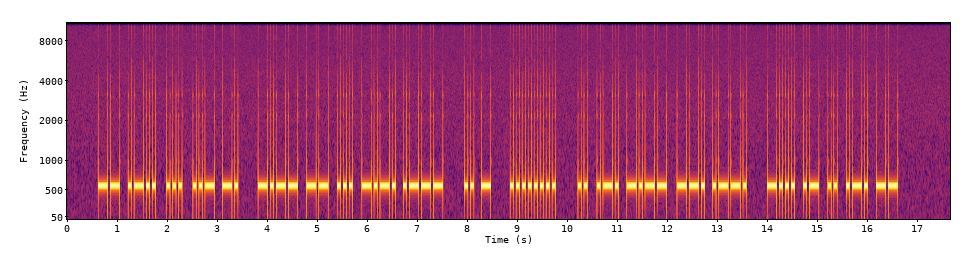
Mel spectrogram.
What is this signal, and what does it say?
Morse code, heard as a keyed tone, hand-sent with a paddle, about 20 wpm, 570 Hz. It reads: MLSUN YMSCJ IT <HH> IRYGP BAIRM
